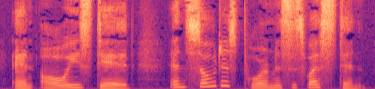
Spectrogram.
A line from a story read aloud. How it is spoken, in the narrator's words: with half a sigh and half a smile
